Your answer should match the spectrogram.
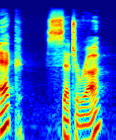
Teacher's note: There's no T sound. It's ek cetera or ik. Ek or ik. For some reason, people decided to take out the T altogether.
